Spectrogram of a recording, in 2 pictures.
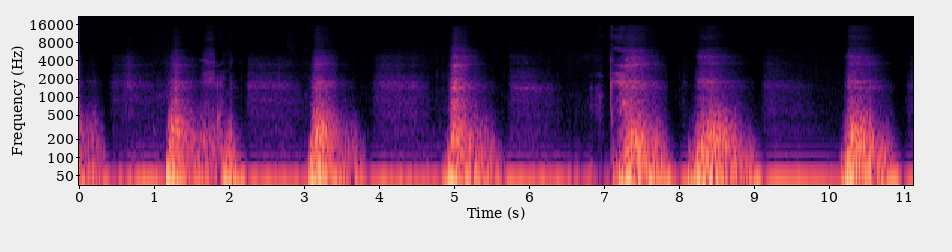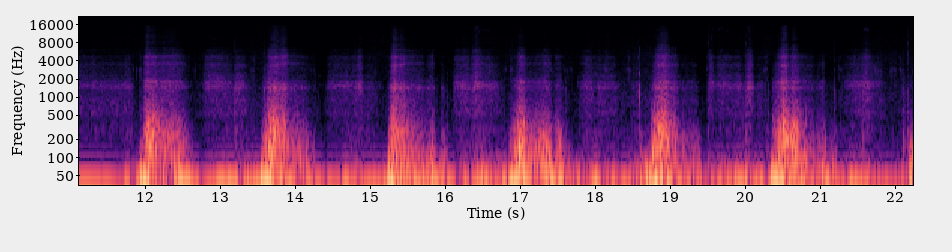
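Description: A person breathing hard close to the microphone: heavy, blowing breaths about one every two seconds.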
